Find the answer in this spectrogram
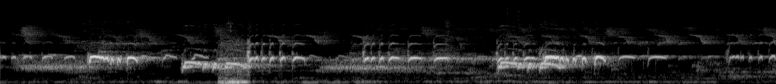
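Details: Crystal-voiced local zebra dove giving a lure song for other doves to answer: repeated phrases of quick, curled coos with lower rolling notes, a brief knock in the middle and faint twittering.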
